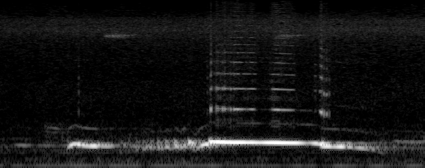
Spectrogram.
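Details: A single puter pelung dove coo from a training recording for caged birds: a soft low note swelling into one long, steady, resonant hoot that lasts about two seconds before tailing off.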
